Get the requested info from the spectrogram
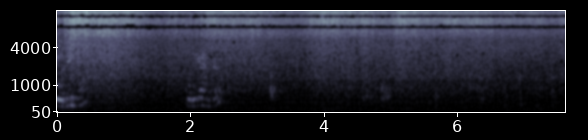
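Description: Fresh mint and coriander leaves sizzling in hot oil with green chillies and whole spices in a nonstick kadai, stirred with a wooden spatula. The sizzle is loudest at the start, as the mint goes in, then settles to a steady frying hiss.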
